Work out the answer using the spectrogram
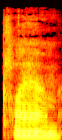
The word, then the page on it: clam up: American English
